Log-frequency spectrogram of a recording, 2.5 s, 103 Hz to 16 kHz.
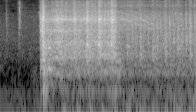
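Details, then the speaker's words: Autozam AZ-1 after clearing a clogged exhaust: engine catches and settles into a lumpy, uneven idle with skipped beats, missing some cylinders; misfire traced to a bad distributor cap and plug wires. "it's running missing some cylinders here let's figure out which one"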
